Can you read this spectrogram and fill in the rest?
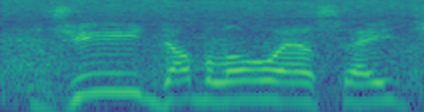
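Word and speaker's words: Gwozdz: have this name spelled G-O-O-S-H, the phonetic spelling, rather than all the S's, W's, and Z's? Gives him some character, though. G-W-O-S-D-Z is the spelling, but it's pronounced Goosh.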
